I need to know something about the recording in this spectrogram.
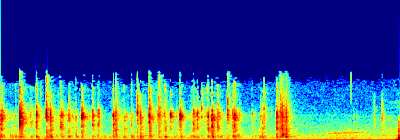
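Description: Typing on a computer keyboard: a quick, irregular run of key clicks that stops about three seconds in.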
